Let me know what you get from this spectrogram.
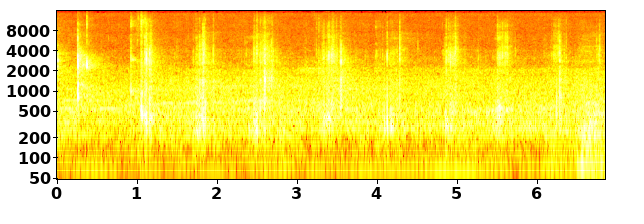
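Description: Crispy batter-fried chicken coating crunching as it is bitten and chewed, a sharp crunch a little more than once a second.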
